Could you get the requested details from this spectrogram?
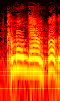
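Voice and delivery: high ringing call of the Lord. Retold or imitated. Preacher voicing the Lord calling him down, high call.

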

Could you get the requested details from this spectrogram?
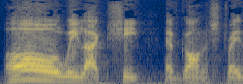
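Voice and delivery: normal talking voice

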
